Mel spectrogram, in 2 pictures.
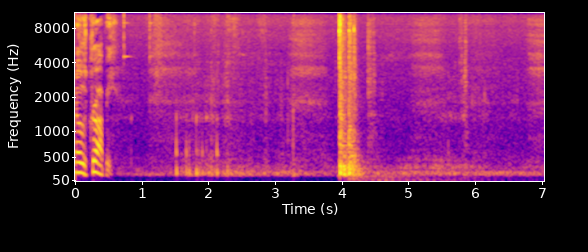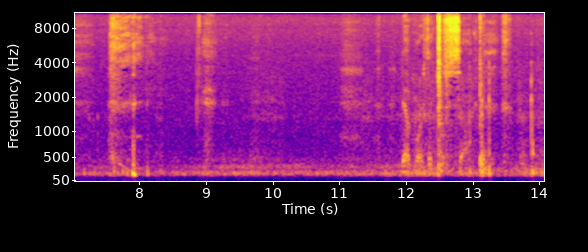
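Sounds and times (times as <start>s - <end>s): steady low hum: 4.0s - 11.0s.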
